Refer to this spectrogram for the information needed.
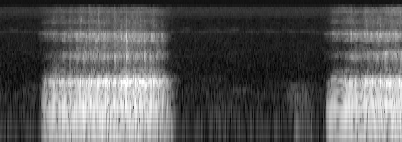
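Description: Two long, loud, rattling snores on breathing in, separated by a quiet pause; heavy snoring.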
